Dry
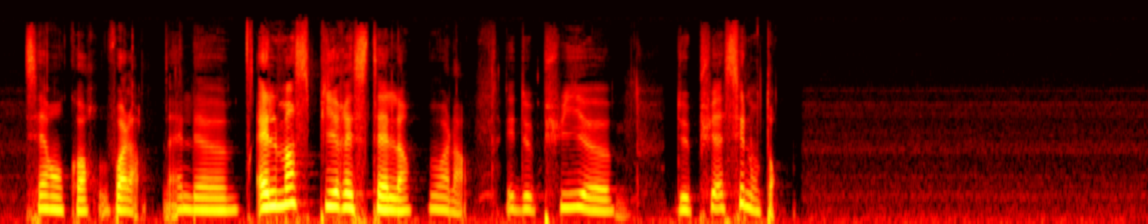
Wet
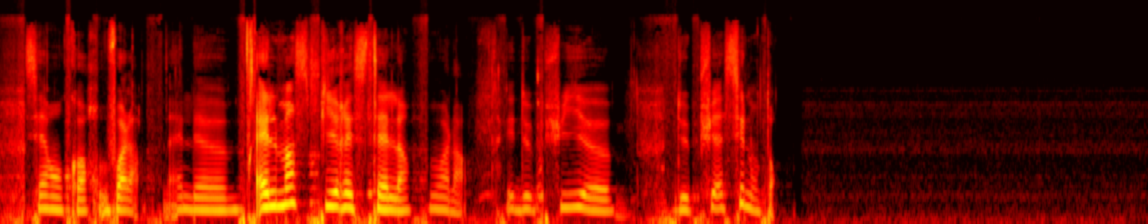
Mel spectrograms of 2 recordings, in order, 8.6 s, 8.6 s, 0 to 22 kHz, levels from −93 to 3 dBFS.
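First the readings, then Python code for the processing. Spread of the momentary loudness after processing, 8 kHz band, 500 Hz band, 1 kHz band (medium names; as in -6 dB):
16 LU, +1.5 dB, -9.5 dB, -7.5 dB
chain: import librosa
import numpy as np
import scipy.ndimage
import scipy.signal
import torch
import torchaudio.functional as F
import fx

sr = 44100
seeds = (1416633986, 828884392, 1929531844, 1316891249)

y = fx.tilt_shelf(x, sr, db=-4.0, hz=1200.0)
y = fx.pre_swell(y, sr, db_per_s=72.0)
y = y * 10.0 ** (-7.0 / 20.0)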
